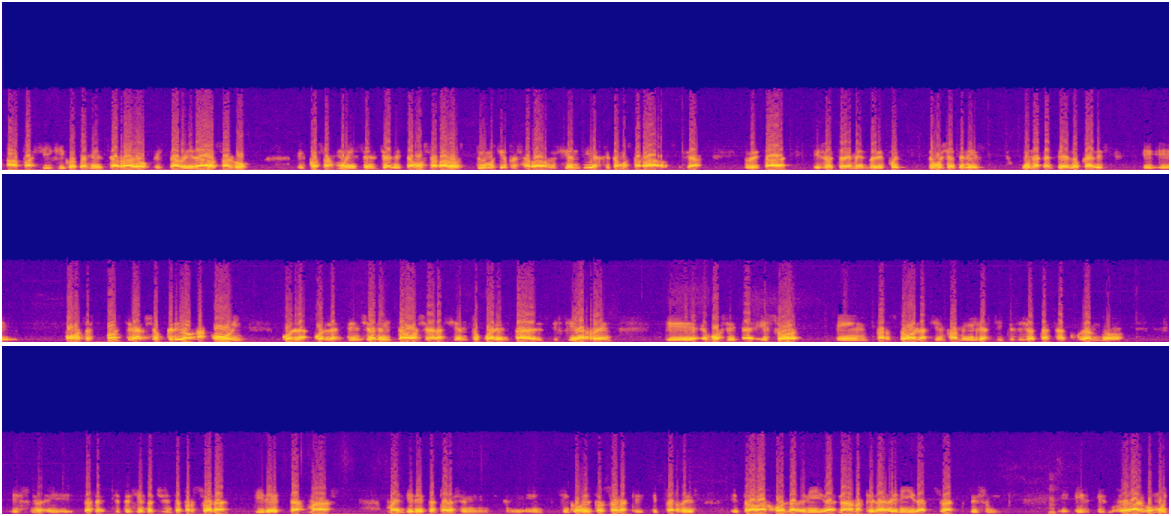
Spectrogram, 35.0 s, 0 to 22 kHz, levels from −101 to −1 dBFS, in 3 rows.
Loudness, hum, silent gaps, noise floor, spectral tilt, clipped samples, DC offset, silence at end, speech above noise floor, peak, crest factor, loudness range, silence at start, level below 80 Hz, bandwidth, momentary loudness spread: -15 LUFS; none; none; -50 dBFS; -5.5 dB/octave; under 0.1%; under 0.1%; 0 s; 36 dB; -4 dBFS; 10 dB; 3 LU; 0.05 s; -40 dBFS; 10.5 kHz; 11 LU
